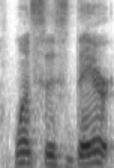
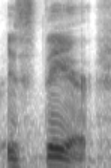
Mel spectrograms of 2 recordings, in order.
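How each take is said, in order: First: There lifted into a rising, open question-like tune; rising first take. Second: There dropped in a firm, settled fall; falling final take. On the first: Stating a fact to viewers, with there rising. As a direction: set up the point with a lift on there. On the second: Driving the point home to viewers, with there falling. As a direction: close the point down hard on there. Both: Real, not acted. Repeats phrase for emphasis.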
